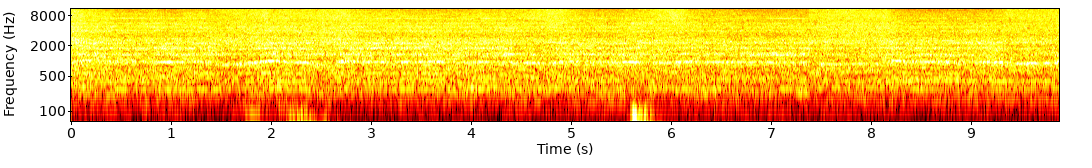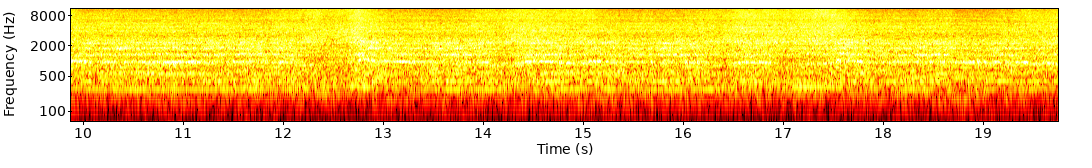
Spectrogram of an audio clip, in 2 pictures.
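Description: A hair dryer blows with a steady whirring hum.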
